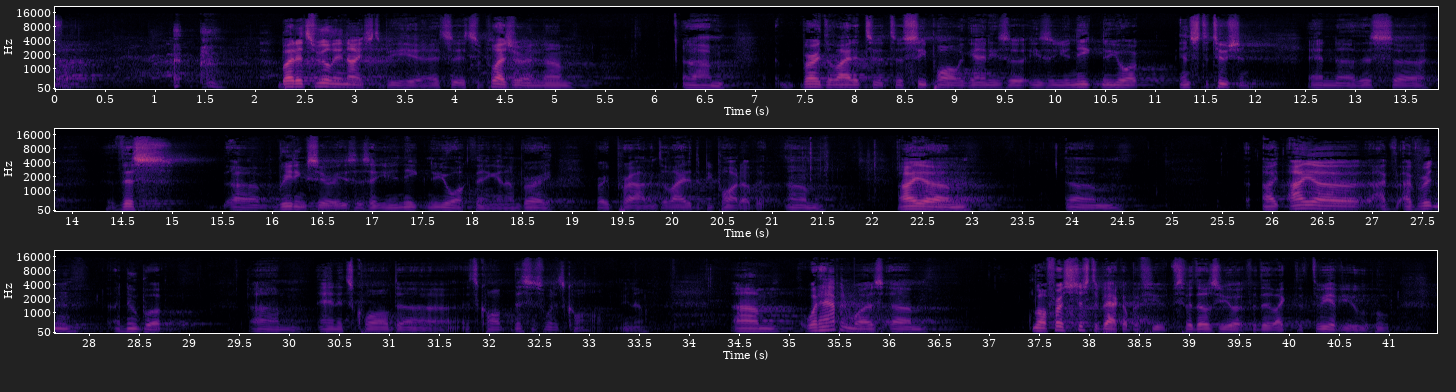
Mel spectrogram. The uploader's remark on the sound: LIVE from the NYPL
